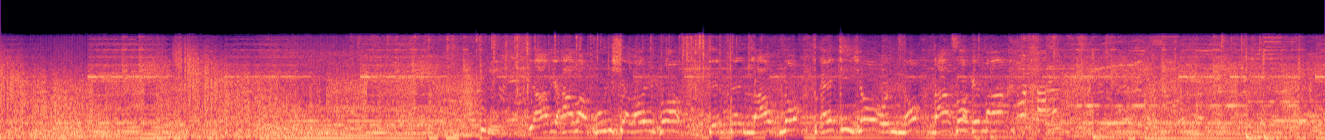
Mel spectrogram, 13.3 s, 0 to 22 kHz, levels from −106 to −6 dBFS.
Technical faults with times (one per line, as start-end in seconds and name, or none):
0.00-13.25 gain pumping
